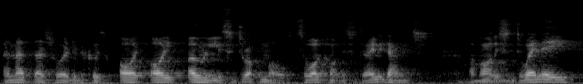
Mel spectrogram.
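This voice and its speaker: A man's voice: low-pitched, fairly even intonation, fast, darkish tone. A man hosting a podcast, talking in an enthusiastic, rambling, jokey way. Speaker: podcast host. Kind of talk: casual podcast chat. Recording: roomy echo.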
